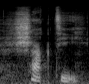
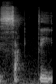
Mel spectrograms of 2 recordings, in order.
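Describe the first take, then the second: First: The word begins with an sh sound. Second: The word begins with a plain s sound. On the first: This is how others pronounce it. "you pronounce it Shakti" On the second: This is how Indonesians pronounce it. "we say Sakti, so we just lost the sh"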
